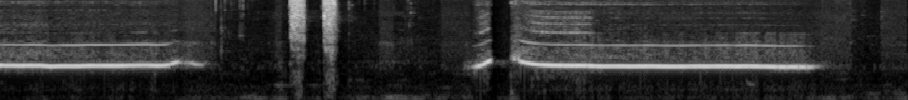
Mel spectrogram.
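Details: Pet green parrot interacting with its owner whistles a long, pure, level tone, pauses amid a couple of sharp clicks, then slides up into another long, even whistle lasting about one and a half seconds.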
